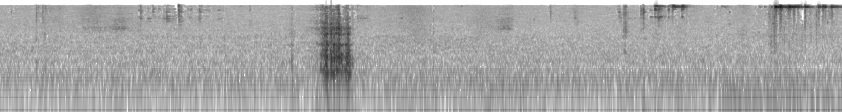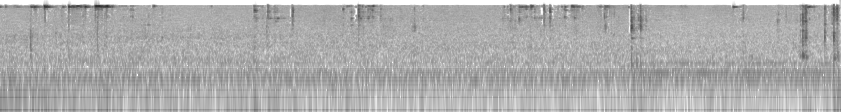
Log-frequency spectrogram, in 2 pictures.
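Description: Metal chain on a Jindo dog's collar jangling and clinking as the dog moves about to take food, with one loud sharp knock about a second and a half in.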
